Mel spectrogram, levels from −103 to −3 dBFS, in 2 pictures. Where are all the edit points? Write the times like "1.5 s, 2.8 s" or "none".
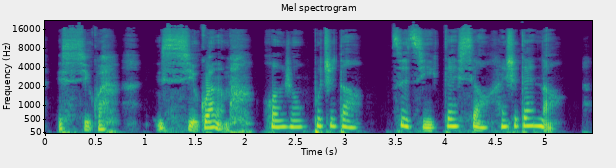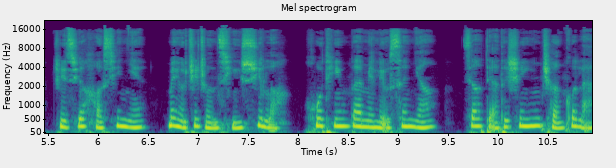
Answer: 2.1 s, 5.4 s, 8.0 s, 9.5 s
